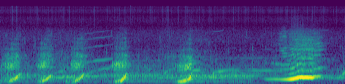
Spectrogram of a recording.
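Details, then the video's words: Humpback whale song phrase, sung by a male at sea: five short upward-sweeping whoops repeat about every seventh-tenths of a second, then a single swelling, rising moan. "Whale song - full length humpback whale song"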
